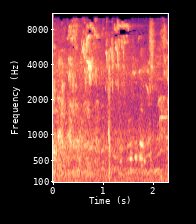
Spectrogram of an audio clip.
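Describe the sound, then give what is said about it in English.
Birds chirping faintly, a scattering of short, high tweets over a soft, steady background hiss, with no one speaking. “I don't know if the birds are enjoying it or”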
